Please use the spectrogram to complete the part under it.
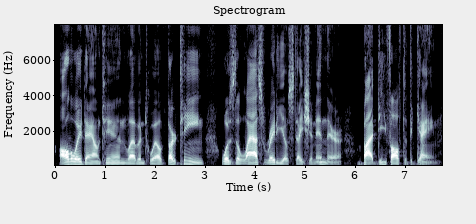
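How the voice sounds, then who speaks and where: A man with a gravelly voice narrates a software tutorial in an informal, rambling step-by-step way, often checking in with an "okay". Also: medium pitch, dry recording. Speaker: tutorial host.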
